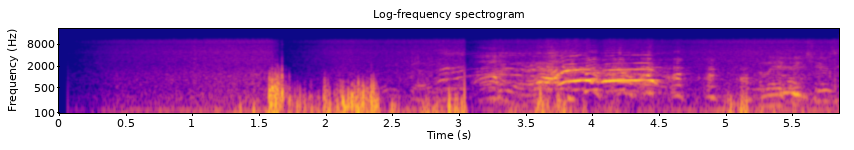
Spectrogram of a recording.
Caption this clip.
Wind sound against a microphone followed by a group of people sounding surprised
